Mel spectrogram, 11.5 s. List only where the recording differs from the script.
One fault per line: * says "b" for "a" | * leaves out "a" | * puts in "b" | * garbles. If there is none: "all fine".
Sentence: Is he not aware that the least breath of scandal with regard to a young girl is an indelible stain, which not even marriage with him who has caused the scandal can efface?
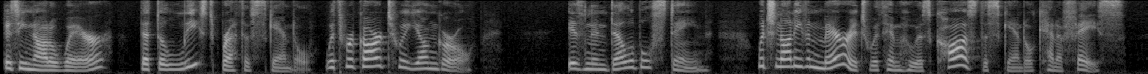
all fine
